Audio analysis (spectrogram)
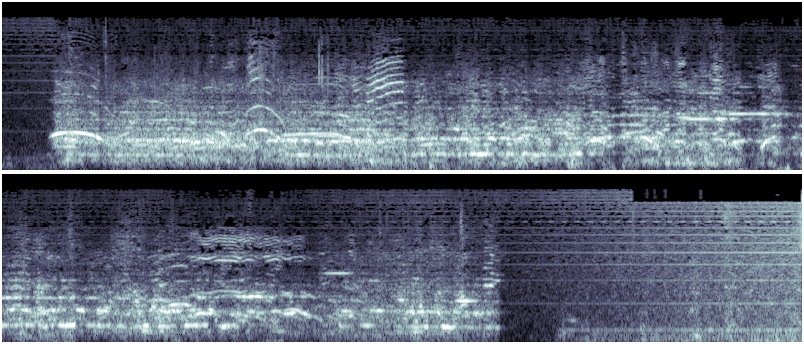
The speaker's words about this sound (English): You could call it the defining moment. This happened on Saturday. A massive crowd stormed Sri Lanka's presidential palace and the secretariat. This is what it looked like.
